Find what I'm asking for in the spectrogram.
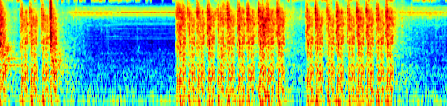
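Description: Rapid automatic gunfire in the video game Black Mesa, aimed at headcrabs, sustained loud bursts of fast repeating shots separated by two short pauses, close and harsh.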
